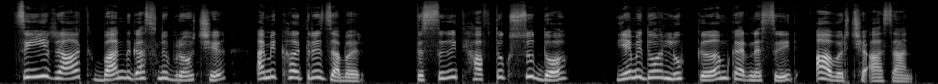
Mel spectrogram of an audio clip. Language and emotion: Kashmiri, neutral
